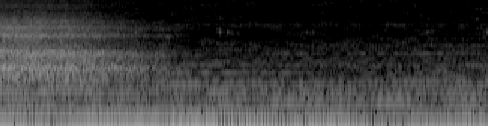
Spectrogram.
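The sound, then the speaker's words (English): A deep breath taken in and released during a guided relaxation: a breathy rush at the start that fades after about a second and a half, leaving a steady low hum underneath. “Taking a deep breath in and exhale, release.”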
